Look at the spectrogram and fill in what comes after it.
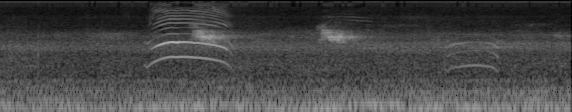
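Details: Persian punch-face kitten from Gujranwala mewing: a loud arched meow lasting under a second, then a softer, shorter one, over constant low rumbling noise.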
